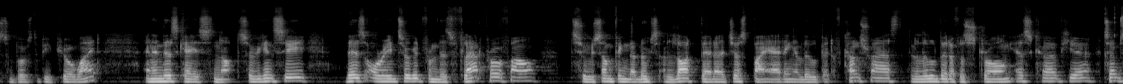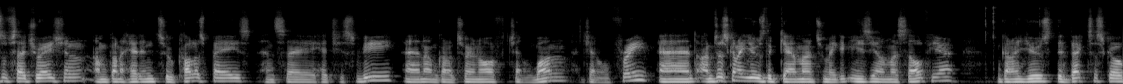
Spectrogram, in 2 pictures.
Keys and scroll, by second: 0.2 super+d, 5.1 super+d, 6.7 ↻.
